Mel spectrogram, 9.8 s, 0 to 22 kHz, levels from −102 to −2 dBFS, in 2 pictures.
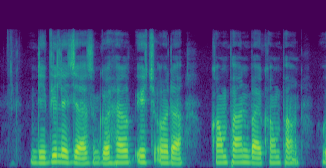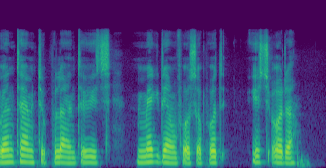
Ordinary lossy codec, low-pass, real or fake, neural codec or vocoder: none; none; real; none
